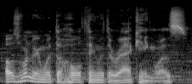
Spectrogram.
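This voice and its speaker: Guy streaming a game, lowish voice, slangy, thinking out loud, faint music behind. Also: lively intonation, rapid-fire. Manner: informal, slangy, thinking aloud. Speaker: gaming streamer. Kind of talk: casual gameplay commentary.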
